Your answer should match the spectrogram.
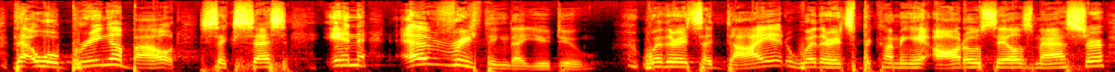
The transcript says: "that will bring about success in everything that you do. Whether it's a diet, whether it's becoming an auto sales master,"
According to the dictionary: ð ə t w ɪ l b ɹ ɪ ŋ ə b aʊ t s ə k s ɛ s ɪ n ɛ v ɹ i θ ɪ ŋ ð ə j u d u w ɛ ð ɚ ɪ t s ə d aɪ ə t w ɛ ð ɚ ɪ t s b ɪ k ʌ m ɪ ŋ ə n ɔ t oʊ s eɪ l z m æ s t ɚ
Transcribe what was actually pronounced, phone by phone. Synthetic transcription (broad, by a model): ð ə t w ɪ l b ɹ ɪ ŋ ə b aʊ t s ə k s ɛ s ɪ n ɛ v ɹ i θ ɪ ŋ ð ə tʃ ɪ d u w ɛ ð ɚ ɪ t s ə d aɪ ə t w ɛ ð ɚ ɪ t s b ɪ k ʌ m ɪ ŋ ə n ɔ t oʊ s eɪ l z m æ s t ɚ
